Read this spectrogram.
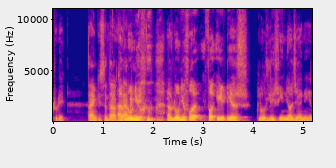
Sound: chuckles

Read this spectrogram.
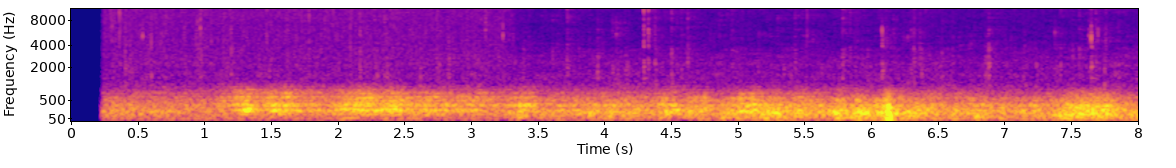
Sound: rolling thunder

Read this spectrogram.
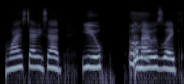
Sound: gasps

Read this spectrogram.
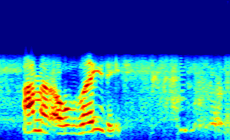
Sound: laughter

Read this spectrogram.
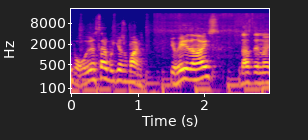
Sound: pan sizzles

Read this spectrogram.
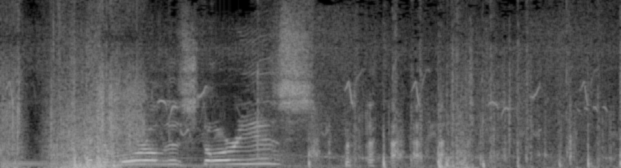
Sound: laughs

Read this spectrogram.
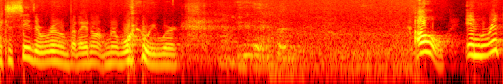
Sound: laughing

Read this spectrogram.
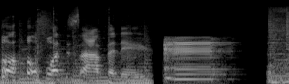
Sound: buzzer

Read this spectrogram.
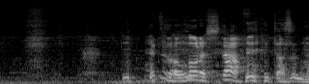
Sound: laughs

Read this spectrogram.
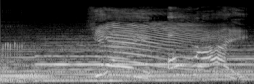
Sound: cheering

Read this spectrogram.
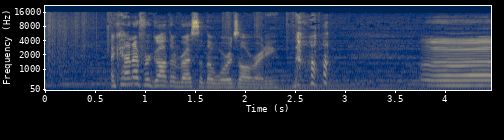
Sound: chuckles

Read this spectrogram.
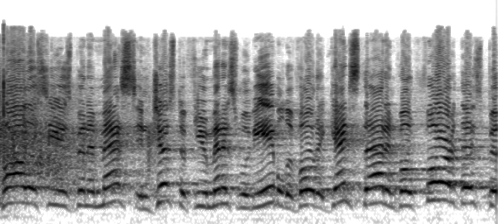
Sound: applause

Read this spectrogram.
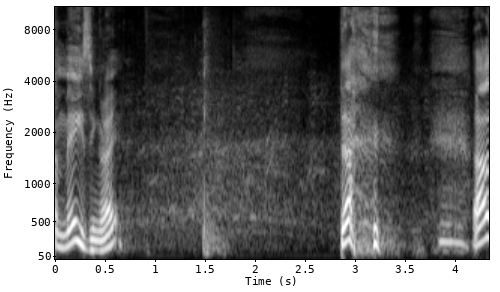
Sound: laughter

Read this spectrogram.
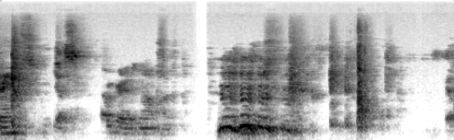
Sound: laughter

